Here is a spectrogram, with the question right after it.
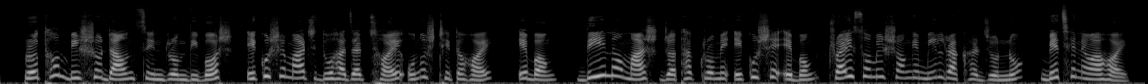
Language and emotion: Bengali, neutral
